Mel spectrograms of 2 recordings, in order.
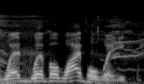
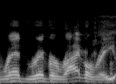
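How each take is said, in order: First: The r sounds are pronounced like w. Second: The r sounds are pronounced as clear r. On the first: The speaker calls it wrong. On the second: The speaker calls it right.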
